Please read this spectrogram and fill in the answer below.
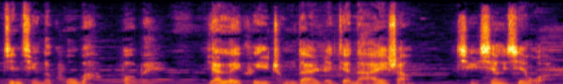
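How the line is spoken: Old man, tender murmur. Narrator (Chinese): 老人怜惜的喃喃低语

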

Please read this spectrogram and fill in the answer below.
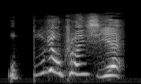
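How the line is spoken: Shouting. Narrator (Chinese): 大喊着

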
